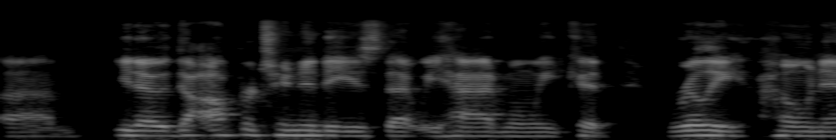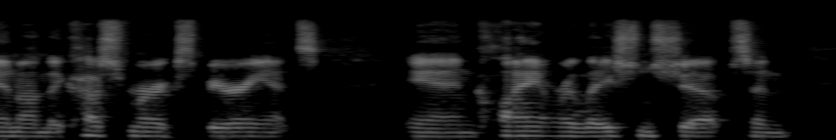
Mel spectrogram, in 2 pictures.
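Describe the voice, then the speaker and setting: A man in a Southern US accent speaks at a moderate pace and medium pitch, his bright, sharp tone held in a flat monotone. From US South, Atlanta. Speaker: construction company owner. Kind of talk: interview. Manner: hesitant, many fillers.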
